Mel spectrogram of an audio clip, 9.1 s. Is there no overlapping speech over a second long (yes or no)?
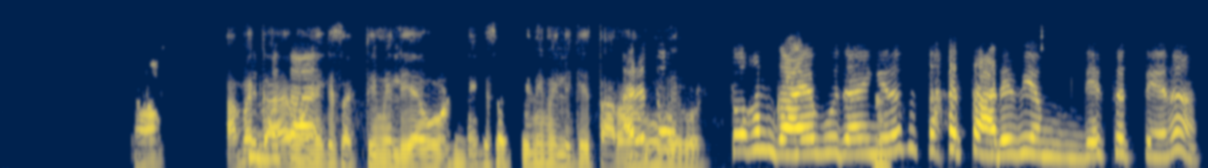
yes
